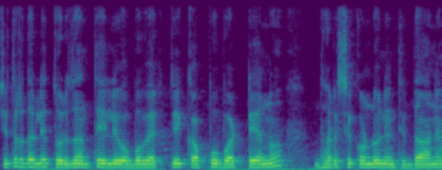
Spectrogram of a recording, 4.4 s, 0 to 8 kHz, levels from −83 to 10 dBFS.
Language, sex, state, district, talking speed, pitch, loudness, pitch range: Kannada, male, Karnataka, Bidar, 120 wpm, 155 Hz, -14 LUFS, 150-165 Hz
